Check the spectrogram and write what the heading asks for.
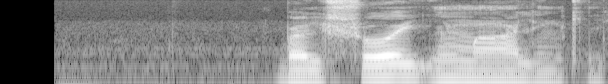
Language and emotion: Russian, sad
